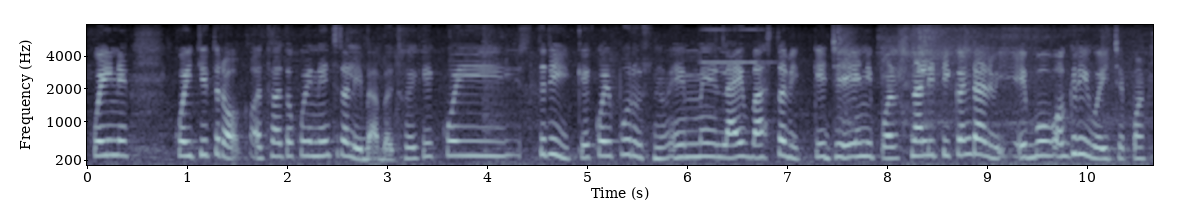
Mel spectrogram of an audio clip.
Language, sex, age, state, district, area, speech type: Gujarati, female, 18-30, Gujarat, Rajkot, rural, spontaneous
